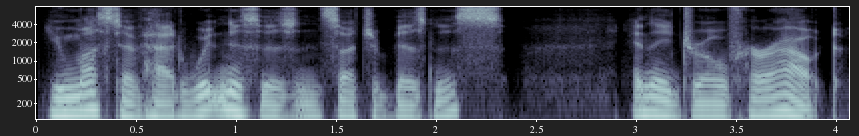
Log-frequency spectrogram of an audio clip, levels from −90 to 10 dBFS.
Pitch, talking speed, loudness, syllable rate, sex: 110 Hz, 205 wpm, -19 LUFS, 5.7 syllables/s, male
